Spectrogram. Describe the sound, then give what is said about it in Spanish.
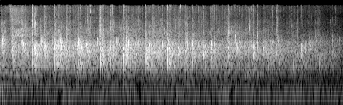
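An audience gives a round of applause to the Lord, a dense, steady wash of many hands clapping at moderate volume, sustained throughout and slowly tapering off toward the end. “Si tú lo crees, dan un aplauso fuerte al Señor.”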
